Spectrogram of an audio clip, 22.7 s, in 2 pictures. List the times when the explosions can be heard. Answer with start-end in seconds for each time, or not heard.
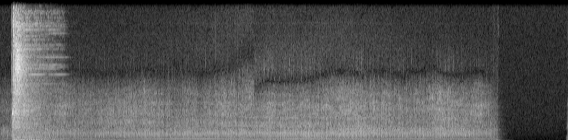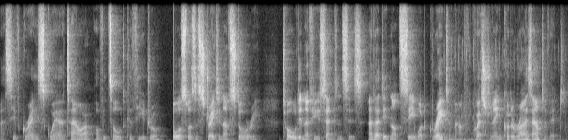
0.2-1.3.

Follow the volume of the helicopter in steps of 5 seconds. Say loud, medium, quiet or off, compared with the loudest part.
loud, loud, off, off, medium.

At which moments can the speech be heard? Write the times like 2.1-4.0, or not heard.
11.3-22.6.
